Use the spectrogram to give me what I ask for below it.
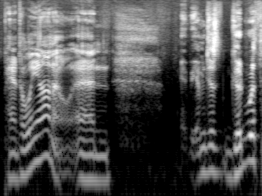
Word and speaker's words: Pantoliano: um is that was good that you said pantoliano like that very good because there were a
